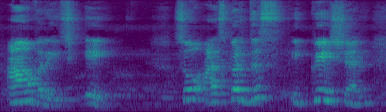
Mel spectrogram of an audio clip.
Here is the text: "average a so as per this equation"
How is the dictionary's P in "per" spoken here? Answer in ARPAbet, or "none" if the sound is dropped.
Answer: F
